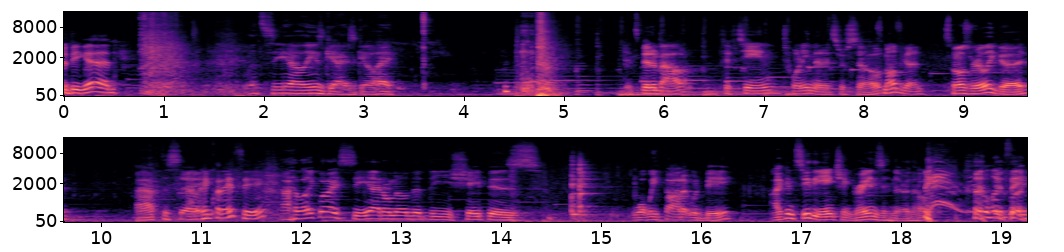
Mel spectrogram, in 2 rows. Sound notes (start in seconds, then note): 0.6 metal clanging; 3.5 blowing kiss; 18.2 laughing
